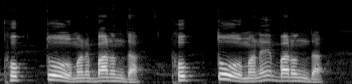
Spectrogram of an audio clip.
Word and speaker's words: 복도: এরপর রয়েছে ফোক্তো, যেটা আমরা প্রায় সময় ফোকদো উচ্চারণ করে থাকি, সেটা সম্পূর্ণরূপে ভুল। সঠিক উচ্চারণ ফোক্তো মানে বারান্দা।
